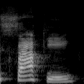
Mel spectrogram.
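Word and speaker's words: Psaki: the 37 number so um jin is saki right the p asylum jin saki that tells you how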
